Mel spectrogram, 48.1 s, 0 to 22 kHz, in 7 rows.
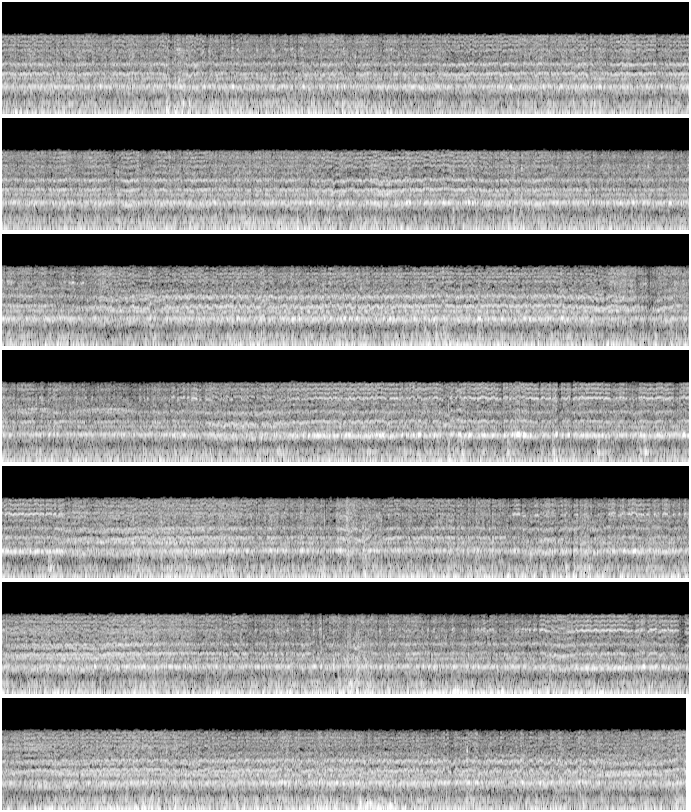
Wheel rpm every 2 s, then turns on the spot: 220, 230, 230, 230, 230, 230, 230, 210, 190, 190, 230, 230, 230, 240, 220, 220, 230, 220, 230, 230, 220, 210, 190, 190.
none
